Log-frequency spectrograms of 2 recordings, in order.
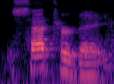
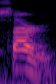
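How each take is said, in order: First: The middle T sound is clearly pronounced. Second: The middle T sound is left out entirely. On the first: "Saturday in standard English" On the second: "the T is simply left out. It's not a glottal stop"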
